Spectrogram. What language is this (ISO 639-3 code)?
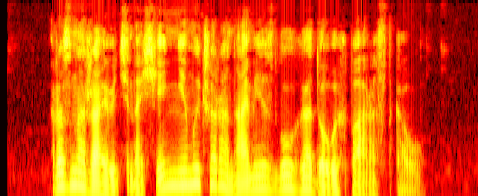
bel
